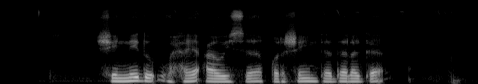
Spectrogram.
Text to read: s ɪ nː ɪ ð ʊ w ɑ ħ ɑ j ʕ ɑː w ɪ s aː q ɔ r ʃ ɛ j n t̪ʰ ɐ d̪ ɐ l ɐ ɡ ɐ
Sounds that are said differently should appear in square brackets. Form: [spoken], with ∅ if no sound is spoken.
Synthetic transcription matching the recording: [ʃ] ɪ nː ɪ ð ʊ w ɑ ħ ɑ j ʕ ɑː w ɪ s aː q ɔ r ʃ ɛ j n t̪ʰ ɐ d̪ ɐ l ɐ ɡ ɐ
